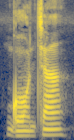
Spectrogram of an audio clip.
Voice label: "goñcañ", Apatani

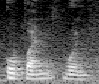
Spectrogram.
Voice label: "upwenwen", Mokilese

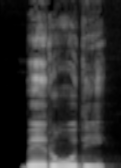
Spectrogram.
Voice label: "berudi", turkey, macuiltianguis

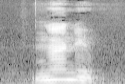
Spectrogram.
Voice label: "hair", Weri

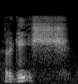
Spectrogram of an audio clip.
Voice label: "rguix", San Lucas Quiaviní

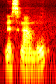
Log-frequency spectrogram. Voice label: "nesgaamu", Aneityum; shellfish

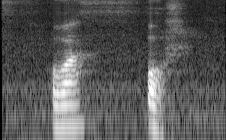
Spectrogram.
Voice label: you say ancient, chamacoco; Bahia Negra

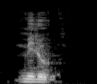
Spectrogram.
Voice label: milk, Kapingamarangi

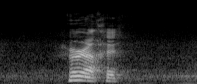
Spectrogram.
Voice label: "Hɨraje" ojas de palma, Ishir Chamacoco

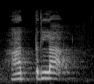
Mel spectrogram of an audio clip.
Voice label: Santali armpit

